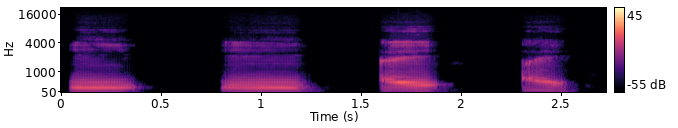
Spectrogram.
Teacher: जो जीभ के अगले हिस्से से बोले जाए उन्हें क्या कहेंगे अग्र स्वर · अग्र स्वर जो जीभ के अगले हिस्से से बोले जाए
